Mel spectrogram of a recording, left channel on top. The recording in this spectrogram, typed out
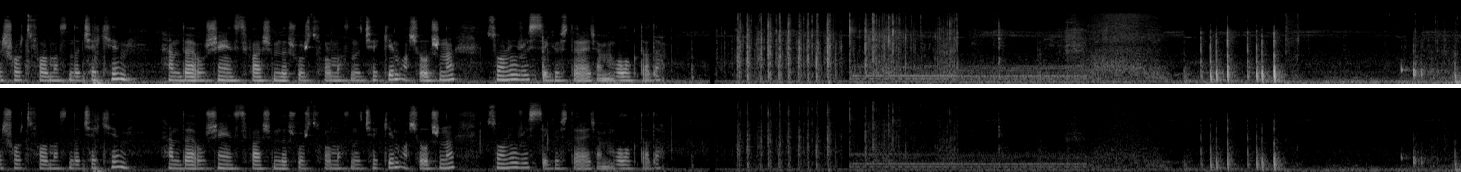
short formasında çəkim. Həm də o şeyin sifarişimi də short formasında çəkim, açılışını. Sonra sizə göstərəcəm vlogda da.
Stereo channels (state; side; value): quieter; right; 6.8 dB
